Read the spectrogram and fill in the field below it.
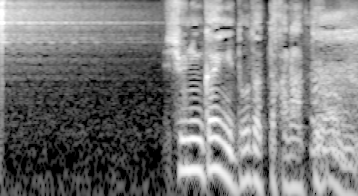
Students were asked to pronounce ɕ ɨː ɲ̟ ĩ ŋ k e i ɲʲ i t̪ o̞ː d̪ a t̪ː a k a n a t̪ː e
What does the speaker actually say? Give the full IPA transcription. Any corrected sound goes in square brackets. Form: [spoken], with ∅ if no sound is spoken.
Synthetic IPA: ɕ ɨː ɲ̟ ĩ ŋ k [a] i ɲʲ i [d̪] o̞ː d̪ a t̪ː a k a n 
